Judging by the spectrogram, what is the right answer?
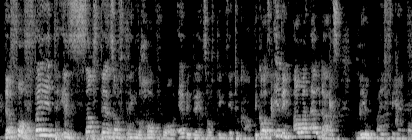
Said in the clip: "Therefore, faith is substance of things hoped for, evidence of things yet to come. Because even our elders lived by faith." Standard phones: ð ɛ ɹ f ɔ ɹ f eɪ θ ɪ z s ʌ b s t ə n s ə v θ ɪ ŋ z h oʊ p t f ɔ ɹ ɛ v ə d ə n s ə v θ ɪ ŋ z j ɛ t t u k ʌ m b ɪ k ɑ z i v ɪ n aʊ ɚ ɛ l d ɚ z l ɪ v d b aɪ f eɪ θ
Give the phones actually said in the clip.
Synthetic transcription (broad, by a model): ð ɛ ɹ f ɔ f eɪ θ ɪ z s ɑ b s t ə n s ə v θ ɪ ŋ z h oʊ p f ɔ l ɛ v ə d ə n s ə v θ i ŋ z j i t t u k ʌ m b ɪ k ɑ z i v ɪ n aʊ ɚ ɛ l d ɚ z l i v b aɪ f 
